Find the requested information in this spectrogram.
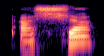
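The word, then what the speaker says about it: daśa: 자, 샤가 발음이 어디서 되냐면은 혓바닥을 잇몸에다가 대. 잇몸 위에다가 대고 샤. 샤. 보통 사할 땐 사잖아요. 이건 잇몸에다 대고 샤. 다샤 아디스타나.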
